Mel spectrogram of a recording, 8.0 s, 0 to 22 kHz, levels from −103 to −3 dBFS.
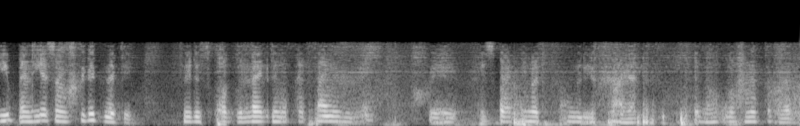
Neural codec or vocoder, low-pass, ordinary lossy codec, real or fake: codec, 44.1 kHz, 0.9 kbps, DAC; 5.4 kHz; none; fake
